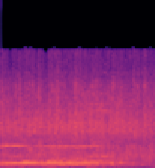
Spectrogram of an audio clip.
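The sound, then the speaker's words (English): A crowd at a climate conference applauds Lula steadily as he says Brazil is back, the dense clapping forming a loud, continuous wash of sound that holds for about two seconds before easing slightly at the end. “He said to great applause, Brazil is back, back in being a leader in environmental protection.”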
